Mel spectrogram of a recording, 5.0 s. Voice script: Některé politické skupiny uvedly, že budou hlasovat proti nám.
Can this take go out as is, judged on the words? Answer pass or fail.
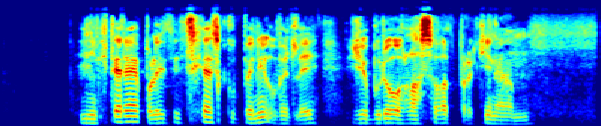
pass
